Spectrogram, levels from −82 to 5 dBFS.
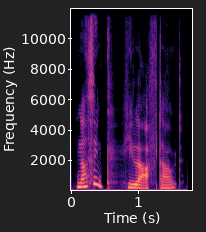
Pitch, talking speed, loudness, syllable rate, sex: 240 Hz, 130 wpm, -18 LUFS, 4.1 syllables/s, female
